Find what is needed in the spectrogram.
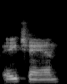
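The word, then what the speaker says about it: Achane: I'm upset that his name's pronounced Achan because I thought it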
